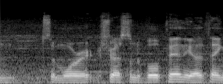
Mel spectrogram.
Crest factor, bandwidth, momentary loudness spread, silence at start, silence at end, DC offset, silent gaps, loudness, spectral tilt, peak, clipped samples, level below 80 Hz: 14 dB; 11.5 kHz; 12 LU; 0 s; 0 s; under 0.1%; none; -16 LUFS; -5.5 dB/octave; -2 dBFS; under 0.1%; -44 dBFS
